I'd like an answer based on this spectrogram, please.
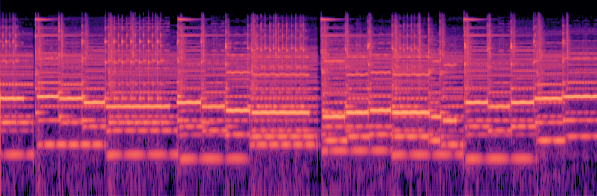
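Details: A bright chiming melody, like a music box or glockenspiel, plays steadily throughout, with clear repeated notes and no animal voice.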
